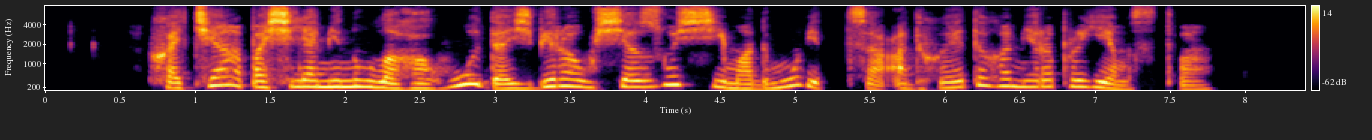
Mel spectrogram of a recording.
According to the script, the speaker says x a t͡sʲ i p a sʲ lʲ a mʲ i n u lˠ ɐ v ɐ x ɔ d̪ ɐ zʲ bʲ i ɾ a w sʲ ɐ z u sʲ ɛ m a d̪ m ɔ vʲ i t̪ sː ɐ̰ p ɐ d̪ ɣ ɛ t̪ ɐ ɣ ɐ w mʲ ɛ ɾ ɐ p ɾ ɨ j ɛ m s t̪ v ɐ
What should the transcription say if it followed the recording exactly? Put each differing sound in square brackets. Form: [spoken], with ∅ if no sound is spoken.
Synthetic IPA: x a t͡sʲ [a] p a sʲ lʲ a mʲ i n u lˠ ɐ [ɣ] ɐ [ɣ] ɔ d̪ ɐ zʲ bʲ i ɾ a w sʲ ɐ z u sʲ [i] m a d̪ m ɔ vʲ i t̪ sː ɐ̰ [ʔ] ɐ d̪ ɣ ɛ t̪ ɐ ɣ ɐ [∅] mʲ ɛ ɾ ɐ p ɾ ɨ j ɛ m s t̪ v ɐ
